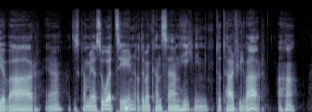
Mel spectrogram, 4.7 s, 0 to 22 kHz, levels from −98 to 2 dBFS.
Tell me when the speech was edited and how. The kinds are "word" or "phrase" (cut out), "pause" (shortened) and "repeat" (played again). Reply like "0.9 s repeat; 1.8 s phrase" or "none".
none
